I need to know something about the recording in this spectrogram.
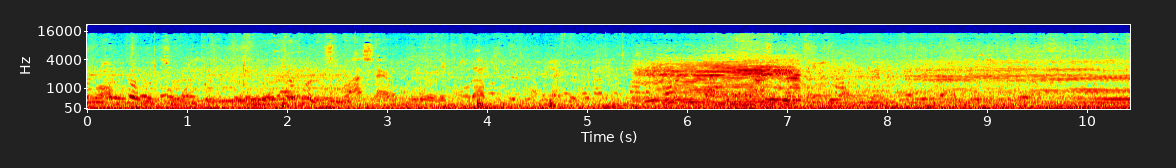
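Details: One of three cows in Indonesia called fierce, newly arrived and aggressive: a harmonic moo swelling in the middle of the clip amid background chatter and low noise, with brief weaker calls earlier.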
